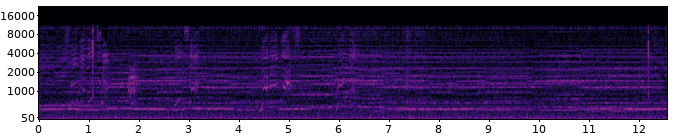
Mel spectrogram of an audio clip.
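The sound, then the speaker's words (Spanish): A small dog whimpers in drawn-out, high-pitched whines as it goes into the water, broken by a few short yips, over a steady tonal background hum. “Ah, el pobre perrito. Se mete en el agua, ¿ves? Pobrecito.”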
